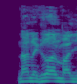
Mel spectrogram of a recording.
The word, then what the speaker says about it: Nanne Grönvall: Nanne Grönvall. – Nanne Grönvall, yeah.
